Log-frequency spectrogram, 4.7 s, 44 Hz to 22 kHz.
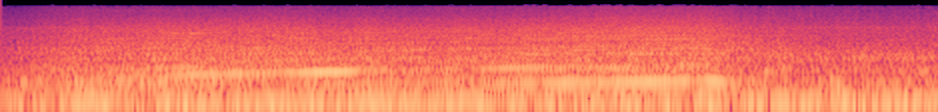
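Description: A Porsche Carrera GT V10 engine, derived from a Le Mans race car, revs loud and close. Its tone climbs smoothly twice, with a rising whir over a deep rumble.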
